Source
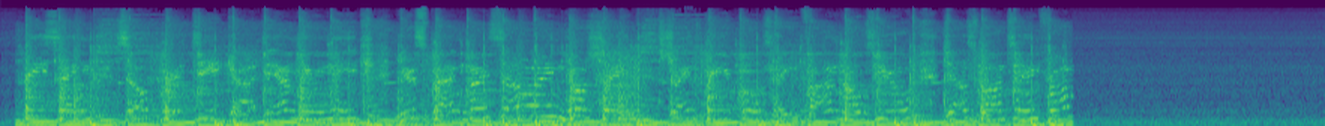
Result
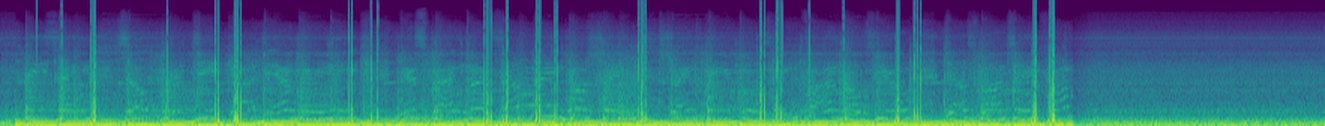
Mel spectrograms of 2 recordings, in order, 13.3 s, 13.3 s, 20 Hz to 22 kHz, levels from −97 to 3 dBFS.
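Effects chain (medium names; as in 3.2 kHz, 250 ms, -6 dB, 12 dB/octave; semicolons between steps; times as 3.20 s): spectral levelling over time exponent 0.6; RIAA curve playback; integer overflow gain -6.5 dB; bass shelf 280 Hz +10 dB; compression 3:1, threshold -2 dBFS, peak gain reduction 10.5 dB; trim -8.5 dB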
